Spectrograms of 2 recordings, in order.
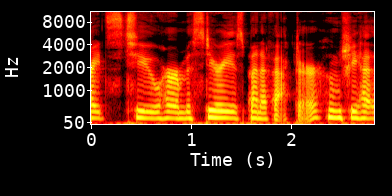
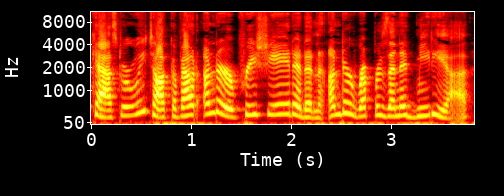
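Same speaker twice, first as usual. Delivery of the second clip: tinny echoey recording; metallic voice filter; 2 semitones higher than usual. Real, not acted. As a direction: sounds like a tinny echoey line. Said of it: "that weird echoey tinny sound".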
